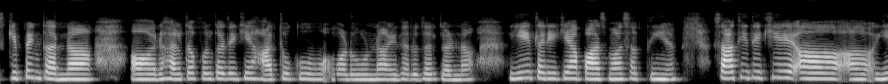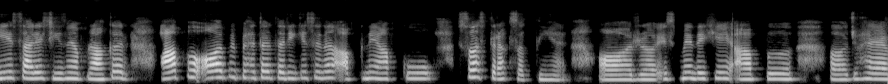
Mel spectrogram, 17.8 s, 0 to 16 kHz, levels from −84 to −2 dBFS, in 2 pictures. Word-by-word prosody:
Skipping 265 +4 -3
करना 230 -3 +4 0.6
और 225 0 +5
हल्का-फुल्का 245 +1 -1
देखिए 240 +1 -3
हाथों 215 +3 0
को 240 - -2
व - - -2
वड़ोड़ना, 220 0 -1
इधर-उधर 225 +1 -3
करना, 210 -1 -3 0.4
ये 260 +3 0
तरीके 255 -1 -1
आप 250 -1 +1
आज़मा 235 0 +4
सकती 230 -1 -1
हैं। 225 +1 -3 0.4
साथ 265 0 +6
ही 285 - -7
देखिए 285 +1 -3
अ - - +2
अ, 245 -3 +4
ये 255 +4 -1
सारे 265 -1 +2
चीज़ें 255 0 -3
अपनाकर 245 +2 0 0.4
आप 290 +4 +8
और 300 -1 +5
भी 315 - -7
बेहतर 285 -1 -4
तरीके 265 0 -4
से 275 0 -8
ना, 280 +1 -1
अपने 250 +2 -1
आप 245 0 -2
को 255 0 -5 0.3
स्वस्थ 310 -2 0
रख 240 -1 -2
सकती 210 -1 -8
हैं 200 -1 -9 0.4
और 210 0 +1 0.2
इसमें 255 +2 -5
देखिए, 255 +1 -4
आप 230 0 0 0.7
अ, 215 0 -1
जो 235 +2 -7
है 240 -2 0
245 Hz, 160 wpm, -21 LUFS, 225-265 Hz, 0.7 s, आप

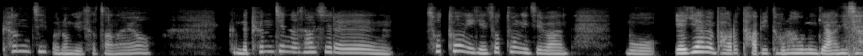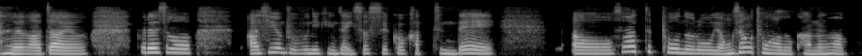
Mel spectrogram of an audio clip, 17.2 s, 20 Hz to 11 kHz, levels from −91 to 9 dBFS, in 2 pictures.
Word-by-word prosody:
편지 320 -7 -5
뭐 - - -5
이런 185 -1 -1
게 175 - -2
있었잖아요. 185 +4 -6 0.8
근데 210 -4 -1
편지는 295 - -4
사실은 230 - -1 0.3
소통이긴 315 -9 0
소통이지만 205 -8 -2 0.5
뭐 175 -4 -3 0.2
얘기하면 265 +5 +8
바로 210 -1 -1
답이 200 +3 -1
돌아오는 210 +2 +2
게 195 -2 +4
아니잖아요. 195 0 +2 0.2
맞아요. 185 -1 +3 0.5
그래서 250 -3 +4 0.5
아쉬운 250 +6 0
부분이 205 -3 -2
굉장히 190 -1 -3
있었을 205 +2 -7
것 195 0 -5 0.8
같은데 - - -3 0.8
어 185 -1 +1
스마트폰으로 240 -9 0
영상통화도 200 -1 0
가능하고 180 0 -2
210 Hz, 295 characters per minute, -28 LUFS, 185-255 Hz, 0.8 s, 얘기하면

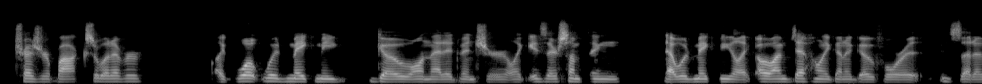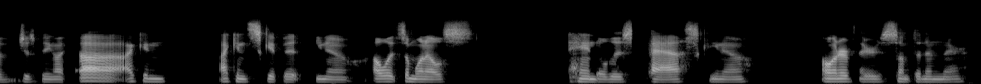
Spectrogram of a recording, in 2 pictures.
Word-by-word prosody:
treasure 130 -2 0
box 125 0 +3
or - - -4
whatever. 135 0 -2 0.7
Like, - - -2
what 145 0 +3
would 145 -3 -2
make 135 -1 +3
me 130 -3 -2 0.3
go 120 -1 +1
on 125 -1 -1
that 120 -1 +1
adventure? 120 0 0
Like, 120 -2 -6
is 135 0 0
there 130 0 0
something 130 -3 +4 0.5
that 115 - +6
would 130 0 -2
make 130 0 +2
me, 130 -2 0
like, 115 0 0
"Oh, 135 -1 +4
I'm 130 0 +3
definitely 130 0 0
gonna 120 +1 -3
go 115 +1 -2
for 115 0 -5
it," - - -4 0.2
instead 130 -4 -2
of 115 0 -5
just 125 0 -3
being 120 -2 -8
like, 120 -1 -6
"Ah, 75 -1 +6
I - - 0
can 130 -3 -7 0.6
I - - +2
can 130 -3 -5
skip 130 0 +5
it," 120 - -5
you 125 - -8
know? 115 -1 -7 0.3
"I'll 130 - +2
let 135 -2 -3
someone 130 -3 0
else 115 0 +2 1.0
handle 125 -2 -2
this 120 -1 +2 0.2
task," 115 +1 +2
you 125 - -9
know? 115 0 -9 0.8
I - - -2
wonder 135 0 +6
if 135 - -6
there's 60 0 0
something 125 - -4
in 120 -1 -7
there. 120 +2 -13
125 Hz, 180 wpm, -26 LUFS, 120-130 Hz, 1.0 s, that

